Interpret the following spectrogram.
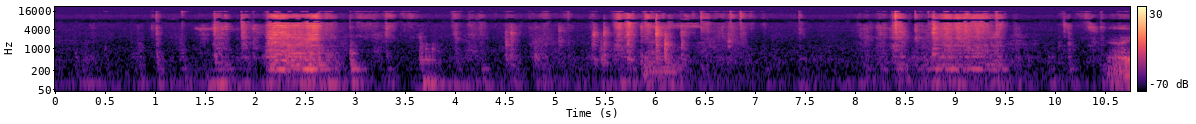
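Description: Squash racket string rubbing as it is drawn by hand through the frame and across the strings, in three pulls about two, six and nine seconds in, the first the loudest.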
